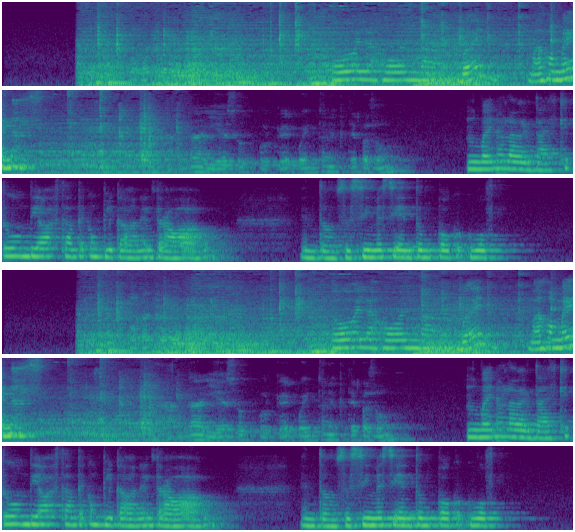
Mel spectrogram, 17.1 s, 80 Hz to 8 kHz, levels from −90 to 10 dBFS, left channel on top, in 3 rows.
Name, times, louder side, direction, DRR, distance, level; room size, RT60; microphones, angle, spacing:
sound 1, 0.7-7.5, left 1 dB, 35° left, 1.1 m, -22 dB
voice 1, 1.3-2.4 7.2-9.7, right 1 dB, 70° right, 2 dB, 2.7 m, -34 dB
voice 2, 3.3-5.0 5.3-6.1 6.6-6.8 10.4-13.6 14.4-16.3, equal, 30° right, 4 dB, 1.8 m, -22 dB
17.5 x 7.5 x 7.1 m, 0.80 s
head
